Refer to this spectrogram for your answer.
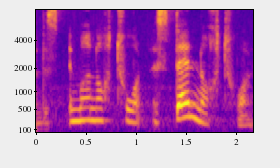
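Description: Speaking at a fairly slow pace, a woman has an unremarkable speaking voice and ordinary pitch variation. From Germany. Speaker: spiritual coach and mentor. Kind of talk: podcast interview.

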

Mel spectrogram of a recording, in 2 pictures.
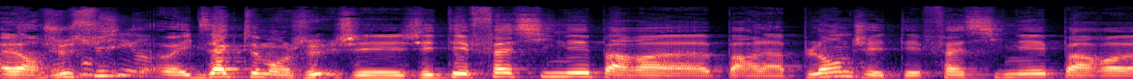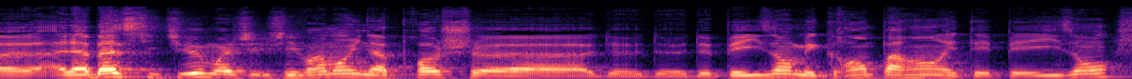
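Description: A fairly high-pitched man at a moderate pace, with ordinary pitch variation, hardly any pauses and noticeable background noise. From central France (Berry, Sancerre area). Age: 50s. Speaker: winery director. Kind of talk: interview. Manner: hesitant, many fillers.

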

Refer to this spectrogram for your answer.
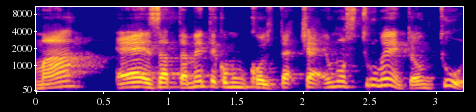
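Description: A man talks at a very fast pace. Vocal fry runs through his voice. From Italy. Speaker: motivational coach and live show host. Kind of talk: live stream interview. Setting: online live stream. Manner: enthusiastic.

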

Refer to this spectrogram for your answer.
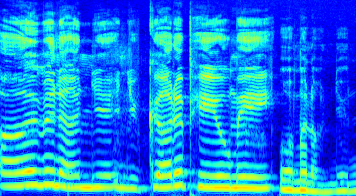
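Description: The voice is a put-on character with a fairly high pitch. It moves at a fairly slow pace. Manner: pretend, playful.

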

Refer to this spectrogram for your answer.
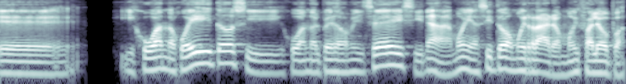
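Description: A man speaks in an ordinary speaking voice at a medium pitch. His pace is fairly slow and his intonation lively. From Argentina, Buenos Aires. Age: 20s. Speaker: streamer. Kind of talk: casual chat.

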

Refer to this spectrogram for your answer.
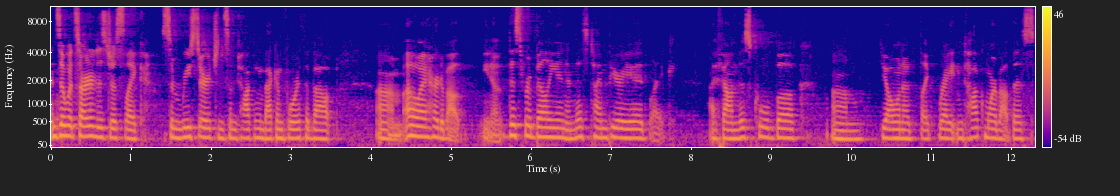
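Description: A woman with an American accent speaks in a dark, mellow tone at fairly low pitch and a moderate pace, her intonation monotone and flat. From US South. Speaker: author, anarchist historian. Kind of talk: live interview. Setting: stage with live audience at book fair.

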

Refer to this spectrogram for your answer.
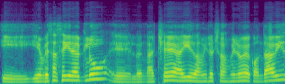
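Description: A man with a bright, sharp tone speaks against a quiet background. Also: dry, close sound with no echo. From Argentina, Avellaneda (Buenos Aires). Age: 20s. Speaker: football fan club member. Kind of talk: casual chat.

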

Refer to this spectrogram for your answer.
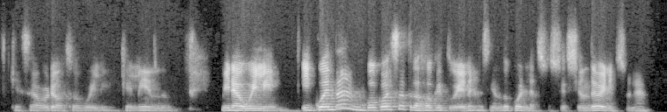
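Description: Somewhat breathy and medium in pitch, a woman talks at a fairly quick pace with lively intonation and big swings in loudness. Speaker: podcast host. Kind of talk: casual interview. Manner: animated.

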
